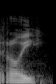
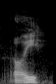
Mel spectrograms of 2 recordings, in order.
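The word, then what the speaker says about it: רֳאִי: Porque pastor se pronuncia exactamente igual que el nombre que Agar le puso a Dios para definirlo.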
